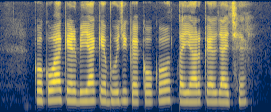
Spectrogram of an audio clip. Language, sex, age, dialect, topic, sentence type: Maithili, male, 36-40, Bajjika, agriculture, statement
